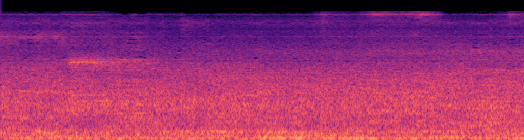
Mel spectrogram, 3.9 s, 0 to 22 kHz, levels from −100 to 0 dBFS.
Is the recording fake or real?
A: fake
